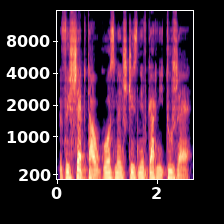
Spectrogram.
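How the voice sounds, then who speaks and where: A man's voice: lowish voice, unhurried, breathy edge. A man reading scripted horror narration in a dramatic storytelling style. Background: faint music.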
